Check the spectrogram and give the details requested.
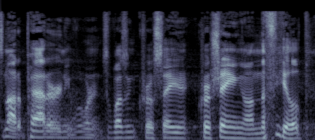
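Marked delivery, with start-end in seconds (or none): none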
